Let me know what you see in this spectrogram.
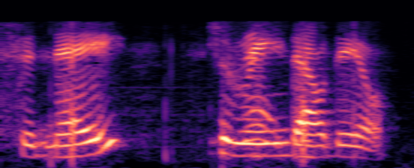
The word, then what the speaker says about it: Shani Greene-Dowdell: Okay, it's Shani Greene-Dowdell.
